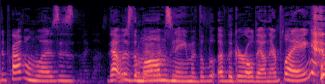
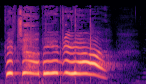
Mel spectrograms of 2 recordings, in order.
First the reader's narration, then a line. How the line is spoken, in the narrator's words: one of the grandparents, the grandma, kept yelling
